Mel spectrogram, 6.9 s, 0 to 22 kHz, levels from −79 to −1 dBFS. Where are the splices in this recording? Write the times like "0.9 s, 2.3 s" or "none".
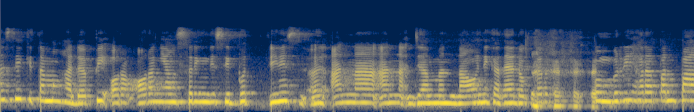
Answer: none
